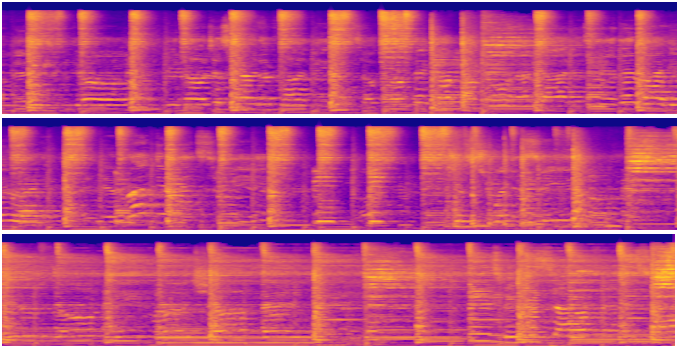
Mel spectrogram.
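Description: A live band with a drum kit, bass and guitar plays a steady groove, the drum strokes prominent. About thirteen seconds in, the cymbals become heavier and busier.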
